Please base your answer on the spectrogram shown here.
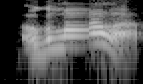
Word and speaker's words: Ogallala: So teach me right quick, how do I say, is it Ogallala? Ogallala aquifer, yep. Ogallala. Oh, wow. Just like it said, like it's spelled.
